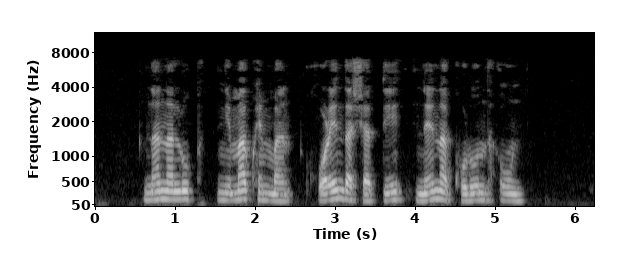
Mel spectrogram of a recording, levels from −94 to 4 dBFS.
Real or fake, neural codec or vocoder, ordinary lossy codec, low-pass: real; none; AAC, 64 kbps; 7.2 kHz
